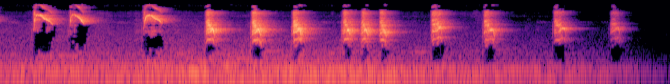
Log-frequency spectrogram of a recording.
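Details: Stelan song from a greater green leafbird: a few high downslurred whistles followed by a regular run of buzzy chirps, about two per second, fading out at the end.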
